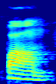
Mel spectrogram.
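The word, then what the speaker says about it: palm: No bigger than his पाम, इसको पढ़ेंगे पाम। L silent बच्चों, पाम, पापे की मात्रा पाम, एल को नहीं पढ़ेंगे।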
